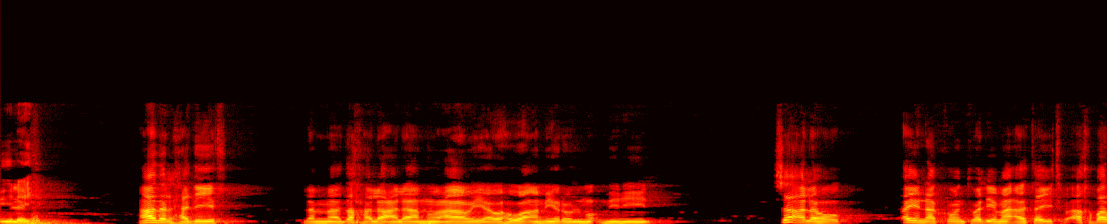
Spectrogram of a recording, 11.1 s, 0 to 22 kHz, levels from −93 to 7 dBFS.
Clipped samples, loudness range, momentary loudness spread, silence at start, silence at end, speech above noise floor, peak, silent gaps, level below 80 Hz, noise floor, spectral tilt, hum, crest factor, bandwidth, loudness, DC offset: under 0.1%; 4 LU; 8 LU; 0 s; 0 s; 50 dB; -8 dBFS; none; -54 dBFS; -75 dBFS; -6.5 dB/octave; none; 18 dB; 11.5 kHz; -26 LUFS; under 0.1%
